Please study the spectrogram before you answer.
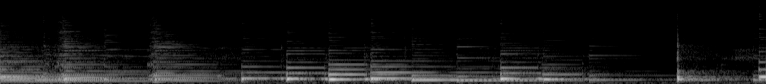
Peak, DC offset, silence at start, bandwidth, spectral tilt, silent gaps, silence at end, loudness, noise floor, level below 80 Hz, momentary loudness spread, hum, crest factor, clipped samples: -12 dBFS; under 0.1%; 0 s; 8.4 kHz; -9 dB/octave; none; 0 s; -30 LUFS; -52 dBFS; -62 dBFS; 17 LU; none; 18 dB; under 0.1%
